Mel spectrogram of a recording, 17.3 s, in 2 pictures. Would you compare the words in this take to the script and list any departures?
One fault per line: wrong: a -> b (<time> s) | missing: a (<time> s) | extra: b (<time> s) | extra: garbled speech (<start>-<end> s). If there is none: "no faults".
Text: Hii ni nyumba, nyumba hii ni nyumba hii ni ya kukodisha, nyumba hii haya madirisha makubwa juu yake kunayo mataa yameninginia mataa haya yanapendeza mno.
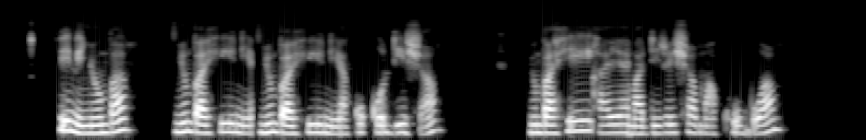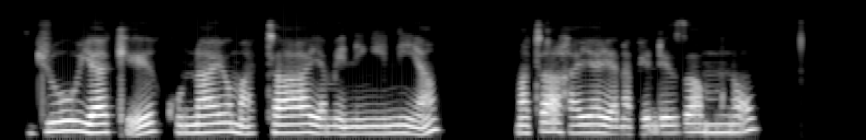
no faults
